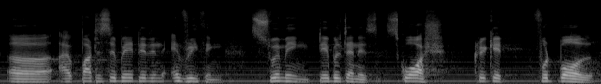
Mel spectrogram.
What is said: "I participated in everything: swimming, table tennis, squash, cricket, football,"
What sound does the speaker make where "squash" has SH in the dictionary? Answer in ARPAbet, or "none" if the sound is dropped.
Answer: SH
